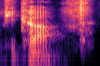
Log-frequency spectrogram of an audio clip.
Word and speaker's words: Picard: Gut, vielleicht hat, hat Shaw sich mit Picard und den, den Logbüchern, ich muss mich mal darauf einigen, wie ich den jetzt ausspreche, ausspreche, äh, einigen wir uns auf das deutsche Picard.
